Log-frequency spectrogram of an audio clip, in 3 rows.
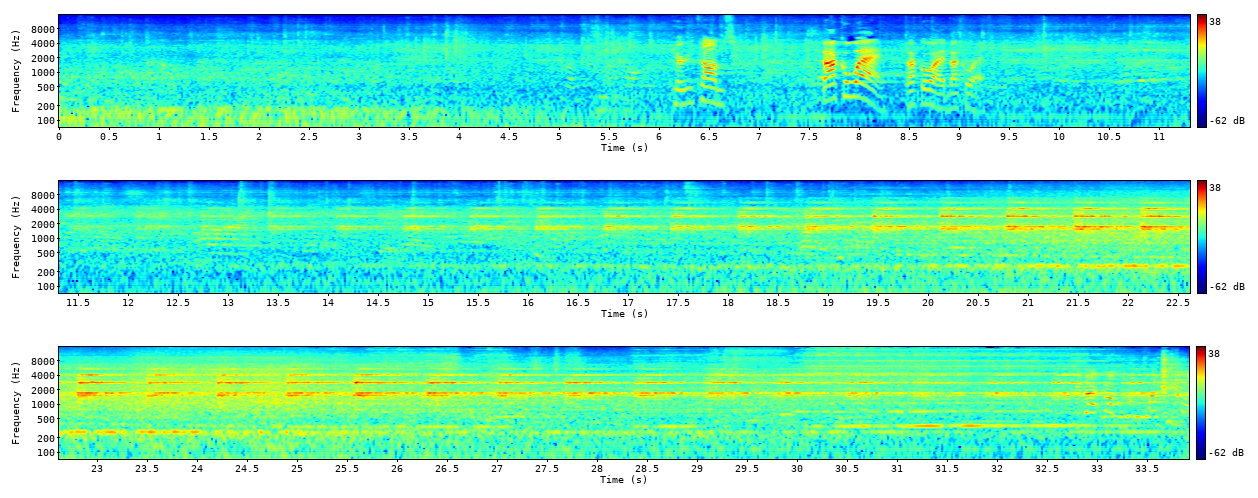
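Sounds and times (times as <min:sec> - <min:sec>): train rumbling past platform: 0:00.0 - 0:33.9
high-pitched wheel squeal: 0:28.4 - 0:33.9.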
